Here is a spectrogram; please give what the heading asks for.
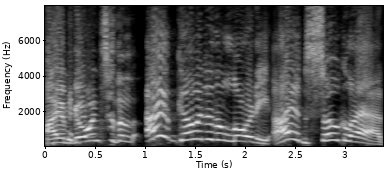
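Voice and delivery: put-on very high, childlike falsetto voice. Attempting the voice the speaker just described, in a high-pitched child falsetto. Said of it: "Like that's the closest I got".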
